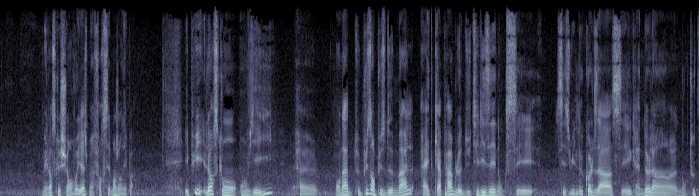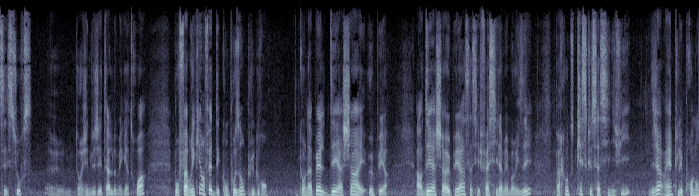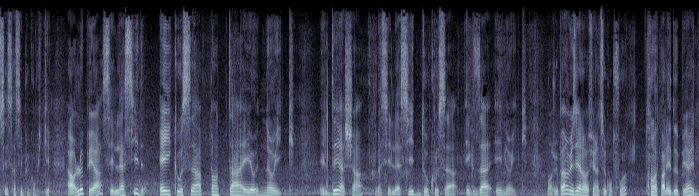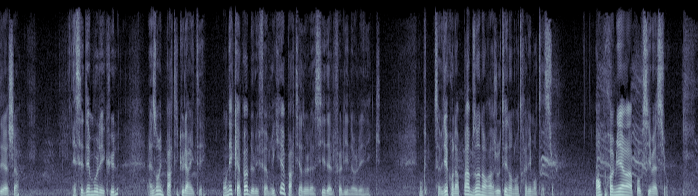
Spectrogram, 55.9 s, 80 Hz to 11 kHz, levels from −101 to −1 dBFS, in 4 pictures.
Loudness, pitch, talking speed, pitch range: -28 LUFS, 145 Hz, 165 wpm, 120-175 Hz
